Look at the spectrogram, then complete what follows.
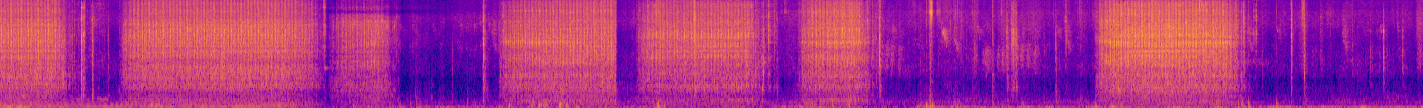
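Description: Sewing machine stitching in runs of one to four seconds, stopping and restarting several times, with small clicks in the pauses between runs.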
